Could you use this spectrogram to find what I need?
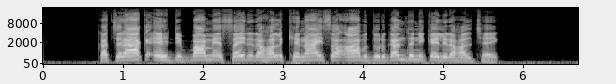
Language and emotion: Maithili, disgusted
